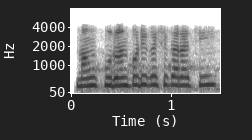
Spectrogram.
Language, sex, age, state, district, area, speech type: Marathi, female, 18-30, Maharashtra, Amravati, rural, conversation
